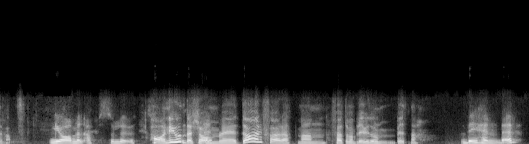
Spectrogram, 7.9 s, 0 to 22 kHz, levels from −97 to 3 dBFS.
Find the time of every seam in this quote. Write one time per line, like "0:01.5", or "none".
none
